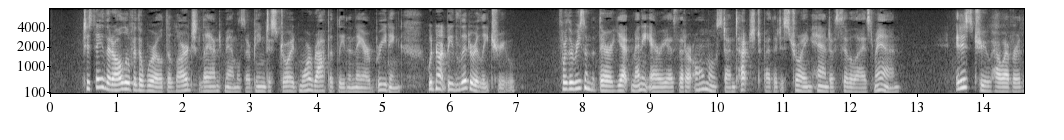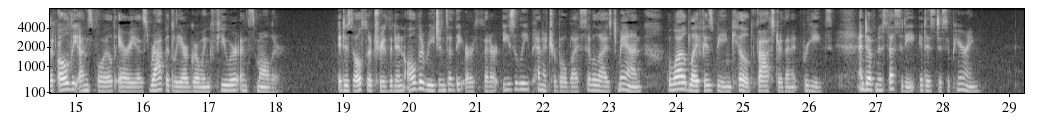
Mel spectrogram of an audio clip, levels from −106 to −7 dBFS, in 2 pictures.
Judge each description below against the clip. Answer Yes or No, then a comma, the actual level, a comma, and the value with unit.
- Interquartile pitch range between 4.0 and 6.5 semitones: Yes, average, 4.3 semitones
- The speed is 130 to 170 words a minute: No, average, 195 wpm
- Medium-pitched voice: Yes, medium, 170 Hz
